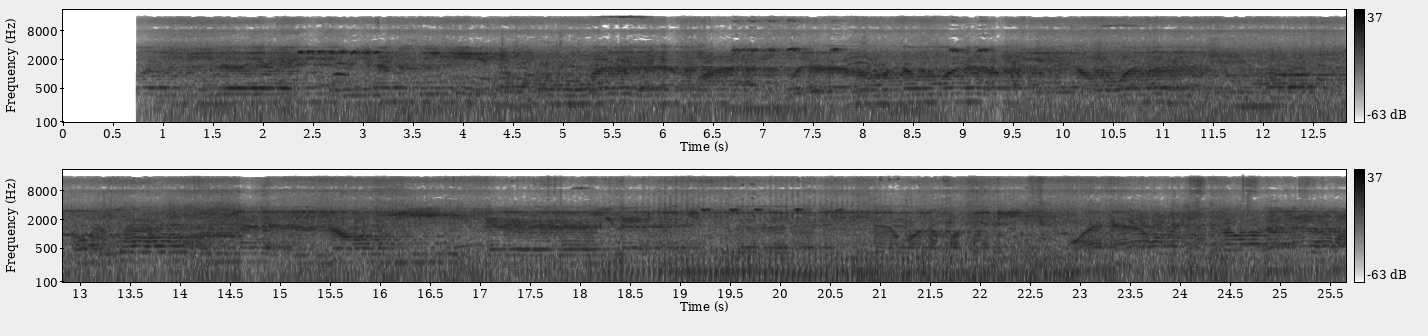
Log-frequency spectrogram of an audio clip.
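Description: Busy street crowd: many overlapping voices with motorcycle engines running. The sound starts a little under a second in.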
